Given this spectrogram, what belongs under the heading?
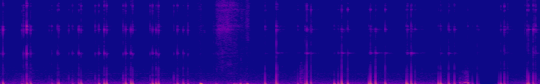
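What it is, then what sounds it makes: Ceramic vase tapped and scratched with nails. Long nails tap and scratch the surface of a hollow, medium-sized white glazed ceramic vase. The rapid, clicky taps have a bright ringing edge over a low hum, with a brief scraping hiss in the middle and a short silent gap near the end.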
